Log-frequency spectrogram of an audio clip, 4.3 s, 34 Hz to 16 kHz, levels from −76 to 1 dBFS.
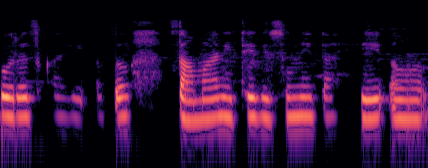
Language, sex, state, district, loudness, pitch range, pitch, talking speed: Marathi, female, Maharashtra, Nagpur, -25 LUFS, 210-225 Hz, 220 Hz, 140 wpm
